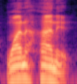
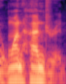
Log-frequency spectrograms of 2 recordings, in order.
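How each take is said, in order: First: Hundred is said as hunnid, without the R. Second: Hundred is said in full, with the R. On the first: The speaker calls it right. "H U N N I D. No R, no E, no D" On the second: The speaker calls it wrong. "y'all don't say one hundred right"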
